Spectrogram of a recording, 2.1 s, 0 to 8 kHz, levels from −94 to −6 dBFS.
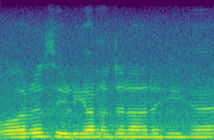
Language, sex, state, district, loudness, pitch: Hindi, female, Haryana, Rohtak, -14 LUFS, 200 Hz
